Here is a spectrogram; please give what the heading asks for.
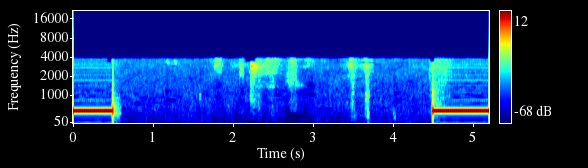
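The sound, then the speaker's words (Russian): Ringback tone of an unanswered telephone call: a steady mid-pitched buzz at the start, a pause of about four seconds containing a few faint rustles and clicks, then the same tone returning. “Ну что, не хотят они трубку брать? Плевать. Наверное. Это не заканчивается. Я уже 20 минут звоню.”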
